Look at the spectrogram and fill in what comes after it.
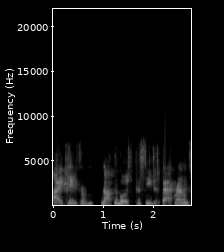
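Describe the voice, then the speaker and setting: A man's put-on character voice at a medium pitch. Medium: actual play.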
